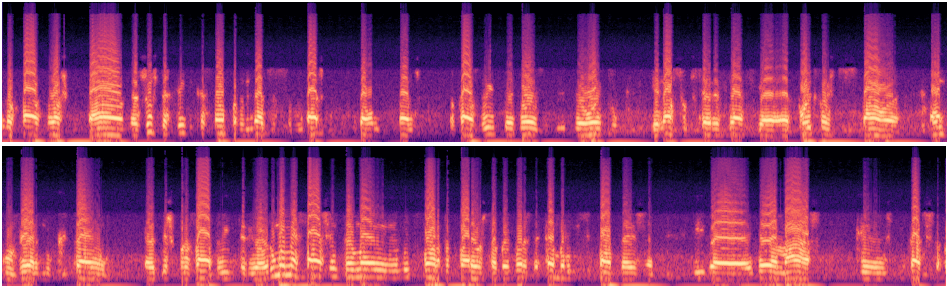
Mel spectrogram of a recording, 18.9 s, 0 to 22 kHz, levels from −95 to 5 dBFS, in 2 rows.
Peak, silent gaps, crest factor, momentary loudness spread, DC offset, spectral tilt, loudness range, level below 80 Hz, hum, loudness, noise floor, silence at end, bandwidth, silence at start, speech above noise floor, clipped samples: 0 dBFS; none; 6 dB; 9 LU; under 0.1%; -4 dB/octave; 2 LU; -36 dBFS; none; -7 LUFS; -24 dBFS; 0 s; 16.5 kHz; 0 s; 20 dB; 2%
